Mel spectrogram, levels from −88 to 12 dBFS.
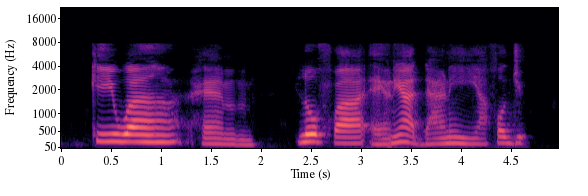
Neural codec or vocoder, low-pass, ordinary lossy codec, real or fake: codec, 16 kHz, 1 kbps, X-Codec, HuBERT features, trained on LibriSpeech; none; none; fake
